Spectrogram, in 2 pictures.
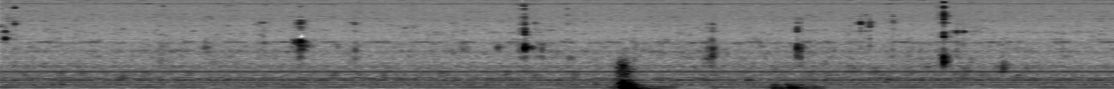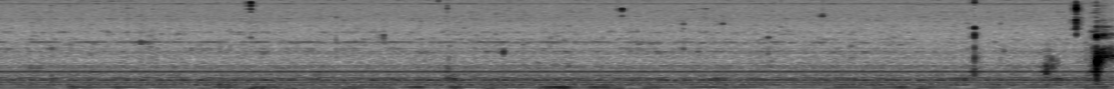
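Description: A banana peel rustles softly in a young man's hands.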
